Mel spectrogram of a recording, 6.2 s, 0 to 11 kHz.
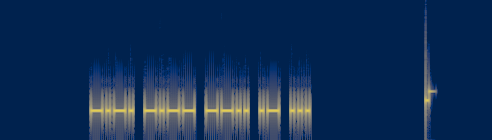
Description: Morse code, heard as a keyed tone, about 25 wpm, 700 Hz. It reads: CYZAS
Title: Code Groups - 5 Letters - 25wpm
